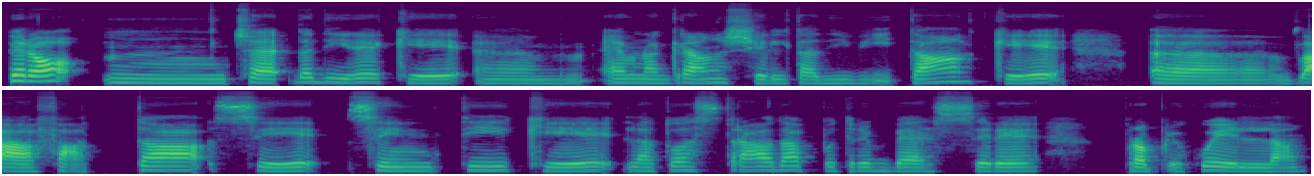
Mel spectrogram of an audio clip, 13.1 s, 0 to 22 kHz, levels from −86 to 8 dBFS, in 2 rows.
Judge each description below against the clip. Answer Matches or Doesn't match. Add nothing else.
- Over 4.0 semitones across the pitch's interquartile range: Doesn't match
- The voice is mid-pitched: Matches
